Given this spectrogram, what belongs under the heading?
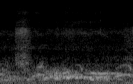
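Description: A Naptha male pigeon gives a single soft, throaty coo at close range, low and rolling, against a quiet background.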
